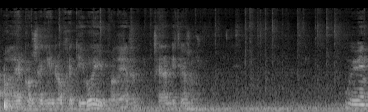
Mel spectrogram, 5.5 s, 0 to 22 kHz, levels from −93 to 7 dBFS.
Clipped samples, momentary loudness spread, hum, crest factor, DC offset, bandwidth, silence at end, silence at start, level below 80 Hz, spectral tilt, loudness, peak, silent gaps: under 0.1%; 15 LU; none; 26 dB; under 0.1%; 16 kHz; 0 s; 0 s; -44 dBFS; -7 dB/octave; -33 LUFS; -6 dBFS; none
